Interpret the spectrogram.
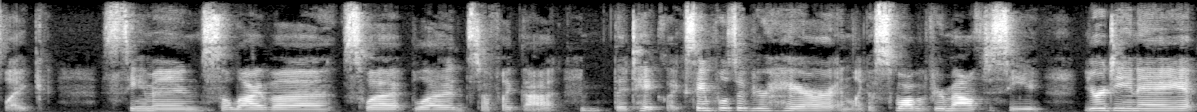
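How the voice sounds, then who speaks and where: A woman in her early twenties with an American accent, talking candidly and earnestly in an informal, conversational way, as in a personal video. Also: mid-range voice. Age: early 20s.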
